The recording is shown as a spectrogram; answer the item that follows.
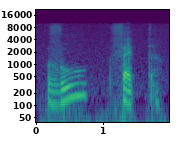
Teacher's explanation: Logically we could put this vous faisiez, but then no, it's vous faites. Okay, keep in mind that final S is not pronounced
